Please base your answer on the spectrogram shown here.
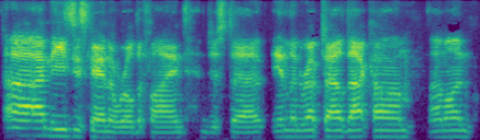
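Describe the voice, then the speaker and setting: A man's voice: mid-range voice, fairly even intonation, normal speed, fairly bright tone. A man in his fifties, a reptile breeder guesting on a video-call podcast, telling stories in a laughing, self-deprecating way. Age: 50s. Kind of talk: casual chat. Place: home room with green screen. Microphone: studio mic on video call.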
